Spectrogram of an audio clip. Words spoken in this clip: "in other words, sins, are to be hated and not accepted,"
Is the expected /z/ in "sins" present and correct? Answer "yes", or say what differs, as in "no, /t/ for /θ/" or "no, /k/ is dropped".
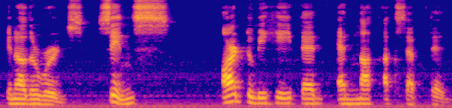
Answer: no, /s/ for /z/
